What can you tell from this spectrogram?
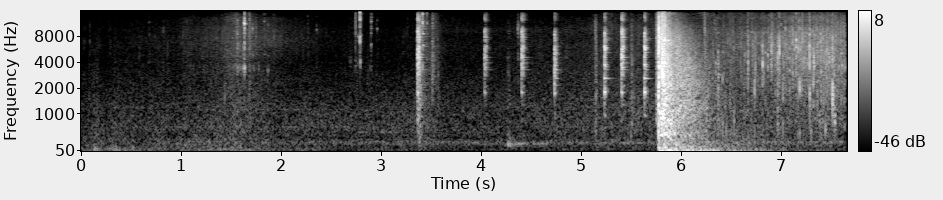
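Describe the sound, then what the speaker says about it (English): A grenade goes off right at the player's feet in Fallout 3, heard as one sudden loud boom near the end after faint wind-like ambience and a few small clicks. "let me just throw a grenade at my feet"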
